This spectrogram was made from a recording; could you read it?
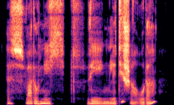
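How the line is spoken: Hesitant question. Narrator (German): fragte ich zögernd

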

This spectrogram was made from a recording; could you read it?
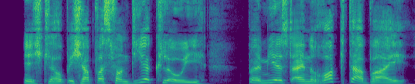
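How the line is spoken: Horrified shout. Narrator (German): rief Timothy entsetzt

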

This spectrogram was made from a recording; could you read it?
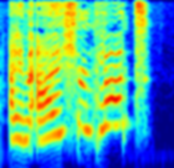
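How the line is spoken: Horrified scream. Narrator (German): schrie Irmelina entsetzt

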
